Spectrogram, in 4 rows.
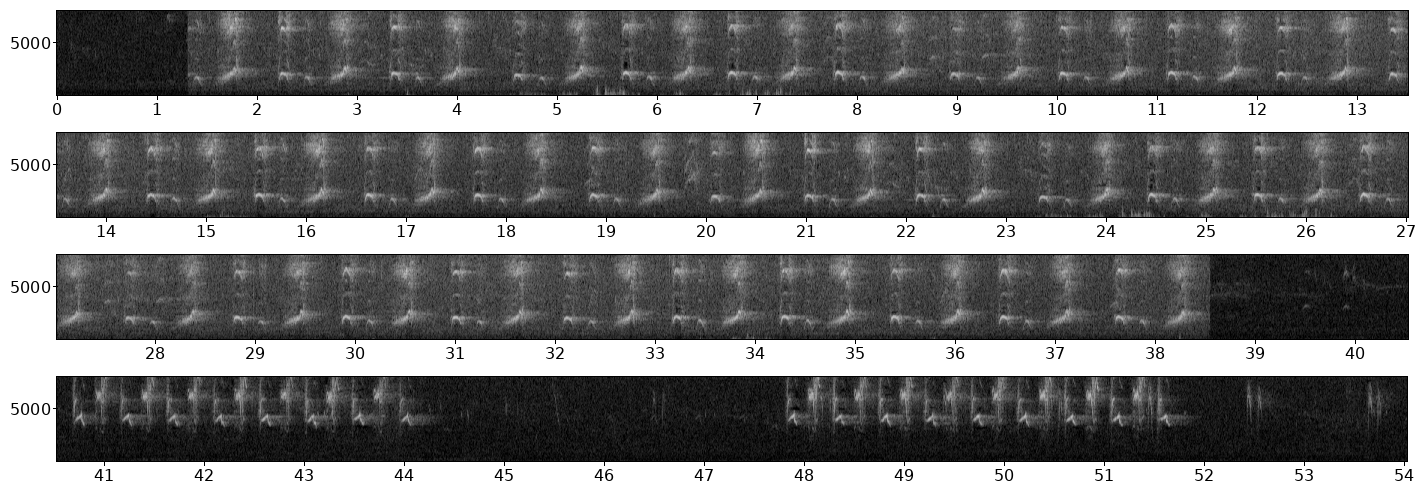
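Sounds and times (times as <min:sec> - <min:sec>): bird rising whistled call: 0:01.3 - 0:38.6.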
